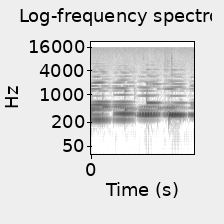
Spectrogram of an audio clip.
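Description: Nord Lead synthesizer playing sustained keyboard chords with an electric-piano-like tone. The chords change as they go and swell and fade in a steady pulse about twice a second.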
